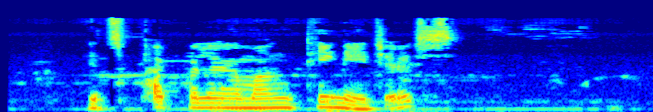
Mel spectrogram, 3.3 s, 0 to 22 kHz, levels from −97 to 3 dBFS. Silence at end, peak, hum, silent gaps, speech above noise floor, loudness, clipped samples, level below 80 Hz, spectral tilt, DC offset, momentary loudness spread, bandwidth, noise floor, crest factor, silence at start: 1 s; -6 dBFS; none; none; 31 dB; -25 LUFS; under 0.1%; -52 dBFS; -5 dB/octave; under 0.1%; 7 LU; 11.5 kHz; -55 dBFS; 20 dB; 0.45 s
